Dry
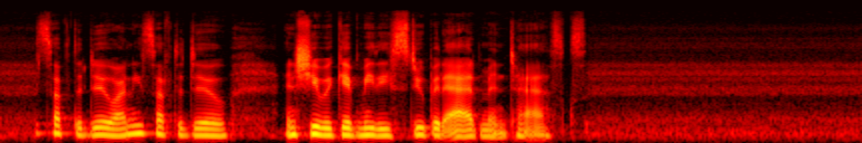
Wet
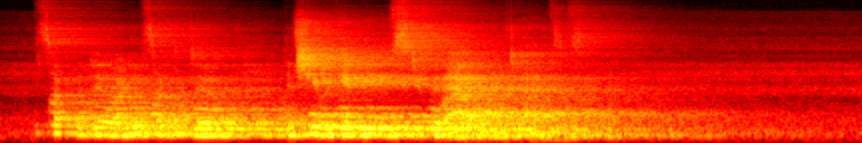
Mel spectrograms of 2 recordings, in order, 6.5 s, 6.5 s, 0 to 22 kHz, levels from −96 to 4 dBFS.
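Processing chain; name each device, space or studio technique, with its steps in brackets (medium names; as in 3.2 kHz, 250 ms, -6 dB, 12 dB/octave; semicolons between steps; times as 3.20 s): shimmer-style reverb (harmony voices +12 st -11 dB; reverberation RT60 3.6 s, pre-delay 18 ms, DRR -3.5 dB); trim +8.5 dB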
